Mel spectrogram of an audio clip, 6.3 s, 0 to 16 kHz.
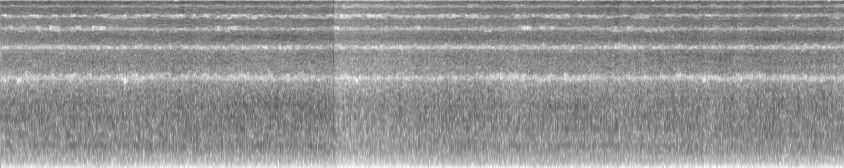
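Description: Chevrolet Trailblazer with a 4.2L engine and a low oil pressure problem, running at a steady, loud idle with a constant drone that dips slightly partway through.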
